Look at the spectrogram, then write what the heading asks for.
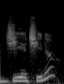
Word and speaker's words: Giacchino: you mean Giacchino? Yes, that's how you pronounce the last name.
